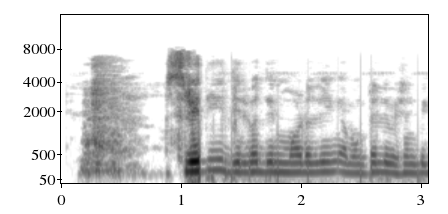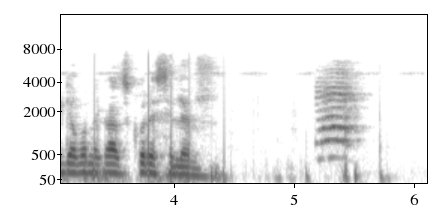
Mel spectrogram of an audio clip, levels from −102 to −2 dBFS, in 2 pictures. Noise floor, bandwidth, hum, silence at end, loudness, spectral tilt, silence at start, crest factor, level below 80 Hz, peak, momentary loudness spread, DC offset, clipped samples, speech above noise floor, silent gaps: -76 dBFS; 7.6 kHz; none; 0.65 s; -22 LUFS; -6 dB/octave; 0.2 s; 26 dB; -60 dBFS; -2 dBFS; 27 LU; under 0.1%; under 0.1%; 51 dB; none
